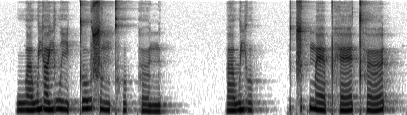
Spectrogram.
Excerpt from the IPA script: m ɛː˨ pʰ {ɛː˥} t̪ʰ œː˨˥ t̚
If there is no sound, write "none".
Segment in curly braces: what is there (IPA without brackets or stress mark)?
ɛː˨˥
